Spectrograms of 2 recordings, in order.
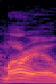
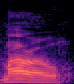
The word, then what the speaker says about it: Mauro: It sounds like Mario, but it's not. It's Mauro. I think it's Mauro.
